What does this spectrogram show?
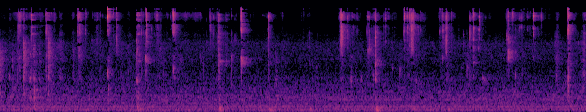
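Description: Close-miked chewing: scattered soft wet mouth clicks and squishes, with a few louder light knocks as a fork picks at salad on the plate, over a steady low hum.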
